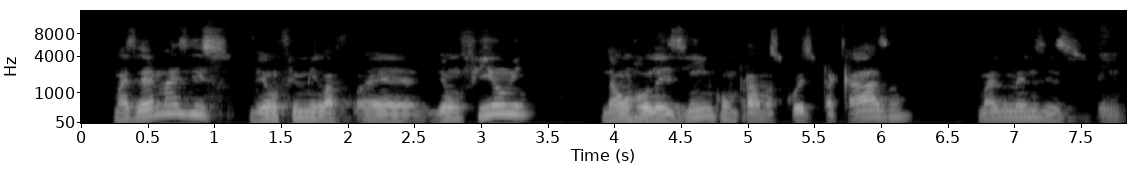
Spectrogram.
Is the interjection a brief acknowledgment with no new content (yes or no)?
no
